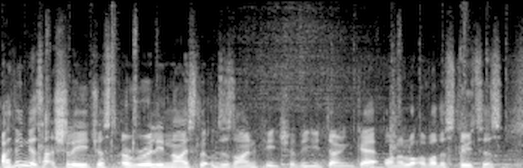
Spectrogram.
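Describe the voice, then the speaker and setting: Clear music plays behind a man speaking with ordinary pitch variation. The sound is dry, without echo. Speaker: scooter reviewer. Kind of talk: casual product review to camera. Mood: playful and jokey. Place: open country. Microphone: lapel.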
